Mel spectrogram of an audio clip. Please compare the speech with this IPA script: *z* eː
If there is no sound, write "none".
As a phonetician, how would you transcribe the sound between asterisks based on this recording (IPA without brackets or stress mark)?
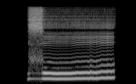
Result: z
